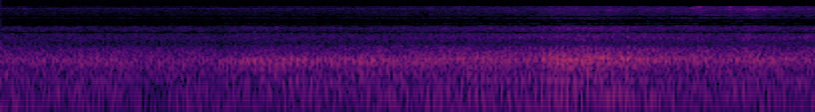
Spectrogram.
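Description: City street traffic: vehicle engines running steadily along the road, with one passing vehicle growing a little louder about three seconds in.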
